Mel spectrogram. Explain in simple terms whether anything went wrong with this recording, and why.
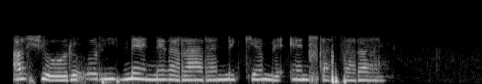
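G.729 codec compression runs through the whole recording. This phone-call codec rebuilds speech from a rough model of the voice, not the real waveform, and drops everything above 4 kHz, so the speech sounds muffled, slightly rough and synthetic throughout.

VoIP packet loss concealed by the speech codec occurs twice: from 0.76 to 0.98 s, just before "ne nekararan ne kiame", and from 3.10 to 3.21 s, right after "nekararan ne kiame en". About 100 ms and then 80 ms of audio went missing. The decoder filled each gap by stretching the last sound into a fading buzzy tone or noise, and the voice stays weak briefly afterwards.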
